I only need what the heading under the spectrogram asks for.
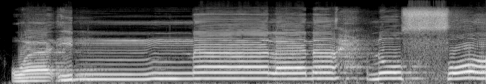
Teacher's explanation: Di sini panjangkan shad 6 ketukan atau 6 harokat baru tasydid kepada huruf fa. Mad lazim mutsaqqal kalimi.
